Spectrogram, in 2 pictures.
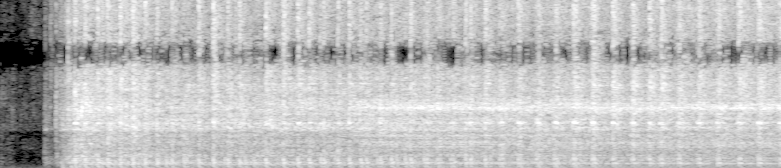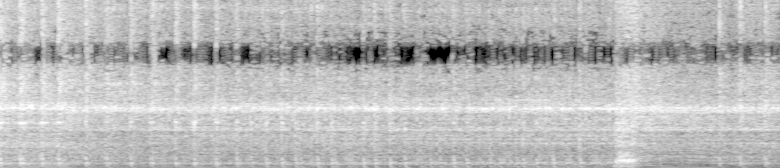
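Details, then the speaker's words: Motorized bike small two-stroke on stock ignition system: crisp, steady buzz with even firing, settling smoothly as revs drop; runs flawlessly. "So that video that you just saw was of the stock ignition system, and it runs flawlessly."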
